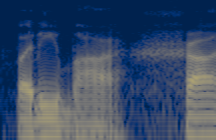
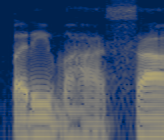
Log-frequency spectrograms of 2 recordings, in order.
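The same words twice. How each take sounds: First: परिभाषा with retroflex "shaa"; wrong heavy sh. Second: परिभाषा as "paribhaasaa"; lighter sibilant. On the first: Teacher showing the error, परिभाषा with heavy sh. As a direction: curl the tongue on षा in परिभाषा. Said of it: "नहीं होती". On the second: Teacher correcting it, परिभाषा with light s. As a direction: say परिभाषा with s-like sound. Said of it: "होती है". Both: Shown as a demonstration.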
